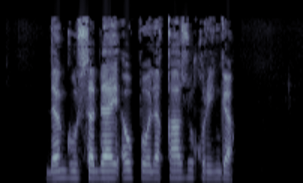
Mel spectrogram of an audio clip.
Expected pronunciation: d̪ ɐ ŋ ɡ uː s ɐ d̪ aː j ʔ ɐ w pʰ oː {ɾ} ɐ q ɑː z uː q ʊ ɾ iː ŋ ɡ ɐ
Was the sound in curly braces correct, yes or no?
no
